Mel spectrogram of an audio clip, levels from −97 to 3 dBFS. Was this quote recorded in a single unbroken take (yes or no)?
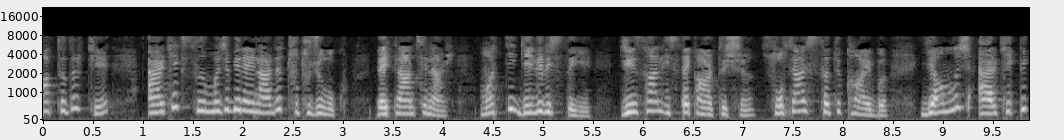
yes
